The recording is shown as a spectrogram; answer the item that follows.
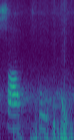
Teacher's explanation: bunyi B berubah menjadi P, akibat pengaruh dari bunyi T. Dalam kasus pada kata Sabtu ini asimilasi fonemis karena menyebabkan berubahnya identitas dalam sebuah fonem.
